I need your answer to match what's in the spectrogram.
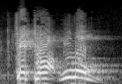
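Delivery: high, slow, loud command; hammed-up slow order; mock order. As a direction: bark it out slowly like a boss. Voicing the order.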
